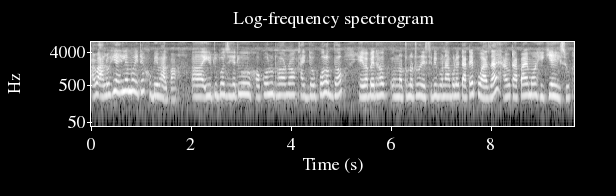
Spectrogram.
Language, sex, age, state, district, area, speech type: Assamese, female, 18-30, Assam, Lakhimpur, urban, spontaneous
